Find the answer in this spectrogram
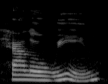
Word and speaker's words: Halloween: Et donc ici vous allez bien prononcer ha, et vous prononcez le H, il n'est pas muet, ha. Ensuite vous avez in. Alors in en fait, Halloween, in, en fait on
